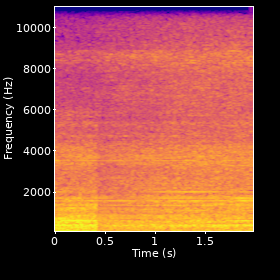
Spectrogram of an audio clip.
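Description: Twin Caterpillar CAT C32 ACERT diesel engines run in the engine room of a Hatteras M90 superyacht, giving a steady, dense, droning roar that stays constant with no voices.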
